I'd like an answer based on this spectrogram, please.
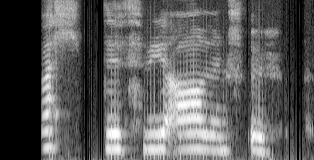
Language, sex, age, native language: Icelandic, male, 8, Icelandic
